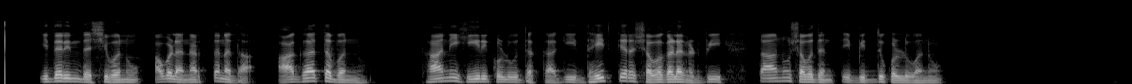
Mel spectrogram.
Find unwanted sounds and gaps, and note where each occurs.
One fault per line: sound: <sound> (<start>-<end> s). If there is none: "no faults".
no faults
